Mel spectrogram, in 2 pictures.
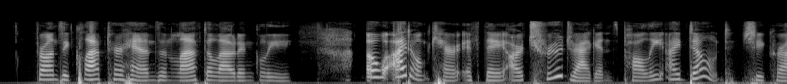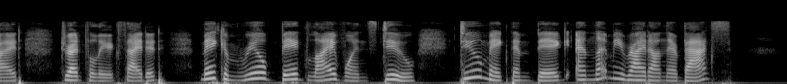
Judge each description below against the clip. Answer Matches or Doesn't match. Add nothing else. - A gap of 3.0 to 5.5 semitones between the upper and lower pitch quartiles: Matches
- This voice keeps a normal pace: Matches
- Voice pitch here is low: Doesn't match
